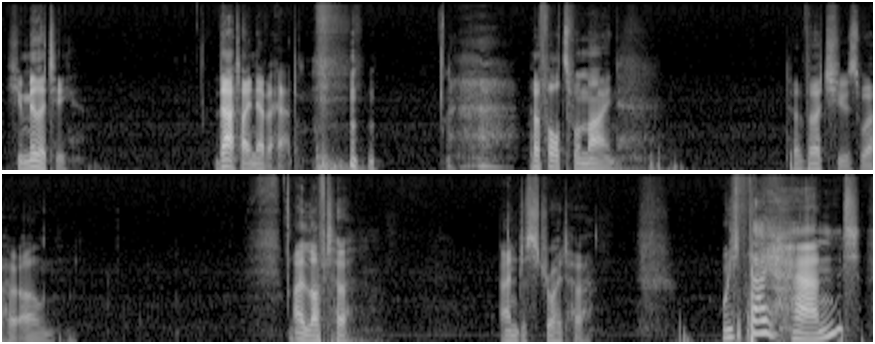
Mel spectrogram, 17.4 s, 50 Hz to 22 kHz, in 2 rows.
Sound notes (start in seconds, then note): 3.0 chuckle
